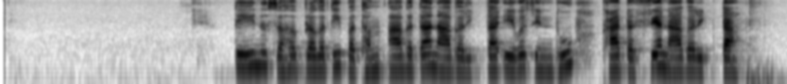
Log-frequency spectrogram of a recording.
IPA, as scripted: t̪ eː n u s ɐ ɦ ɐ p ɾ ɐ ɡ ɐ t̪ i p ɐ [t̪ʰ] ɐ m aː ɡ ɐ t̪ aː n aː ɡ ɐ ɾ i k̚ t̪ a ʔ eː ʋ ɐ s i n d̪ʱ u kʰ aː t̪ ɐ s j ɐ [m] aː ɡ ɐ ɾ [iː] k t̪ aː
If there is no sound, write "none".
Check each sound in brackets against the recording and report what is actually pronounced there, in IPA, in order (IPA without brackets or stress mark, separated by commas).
t̪ʰ, n, i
